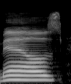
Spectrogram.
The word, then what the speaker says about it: Mills: My name is Mills, rhymes with bills. You know the one, the dollar dollar bills.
